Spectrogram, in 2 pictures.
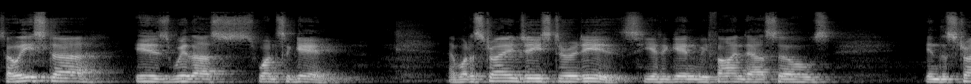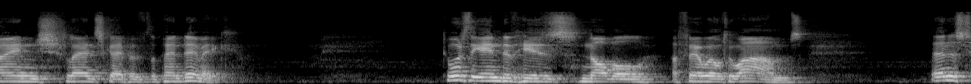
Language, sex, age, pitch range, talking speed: English, male, 50-69, 120-155 Hz, 115 wpm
